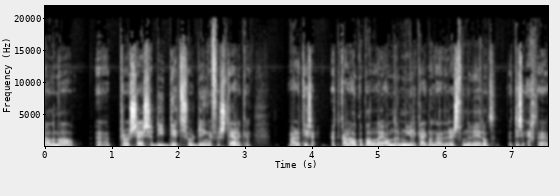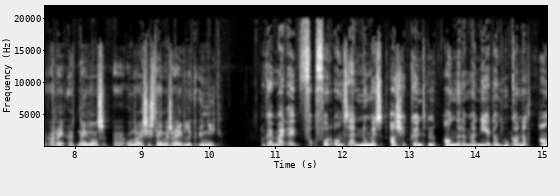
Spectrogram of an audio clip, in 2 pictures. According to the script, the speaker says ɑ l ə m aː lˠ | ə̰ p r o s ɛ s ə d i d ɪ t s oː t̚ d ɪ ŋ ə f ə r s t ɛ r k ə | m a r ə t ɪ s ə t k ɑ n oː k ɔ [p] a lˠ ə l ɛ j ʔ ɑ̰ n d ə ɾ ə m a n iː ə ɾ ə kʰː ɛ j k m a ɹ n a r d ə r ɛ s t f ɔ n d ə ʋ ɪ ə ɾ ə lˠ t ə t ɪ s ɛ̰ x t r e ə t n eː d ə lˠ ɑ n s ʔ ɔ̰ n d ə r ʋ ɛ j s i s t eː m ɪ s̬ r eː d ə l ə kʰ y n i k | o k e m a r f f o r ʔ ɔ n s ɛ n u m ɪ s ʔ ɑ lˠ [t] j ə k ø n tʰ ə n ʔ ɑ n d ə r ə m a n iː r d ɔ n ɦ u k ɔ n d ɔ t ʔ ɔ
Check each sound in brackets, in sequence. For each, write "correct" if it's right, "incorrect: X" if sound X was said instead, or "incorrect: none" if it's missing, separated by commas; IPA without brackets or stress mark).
correct, incorrect: s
